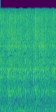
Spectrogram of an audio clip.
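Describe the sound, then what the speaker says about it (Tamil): Chillies, onion, garlic, cumin, coriander leaves, curry leaves and coconut sautéing together in a pan: a steady, bright, hissing sizzle with no pause for a brief moment. "மிளகாய், வெங்காயம், பூண்டு, சீரகம், கொத்தமல்லி இலை, கருவேப்பிலை, தேங்காய், எல்லாம் மொத்தமாக வதக்கிடணும்."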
